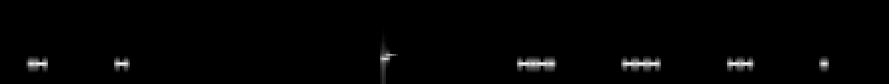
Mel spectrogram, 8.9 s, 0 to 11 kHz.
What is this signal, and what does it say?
Morse code, heard as a keyed tone, about 40 wpm, spaced as for 11 wpm, 700 Hz. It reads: AT COME
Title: 8x Character Spacing - Top 500 Words - 40wpm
